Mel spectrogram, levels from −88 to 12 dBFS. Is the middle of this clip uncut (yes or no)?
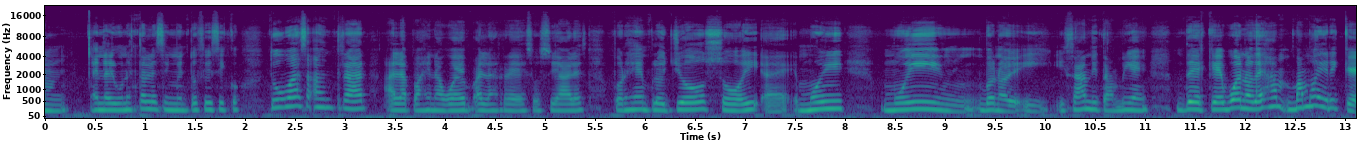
yes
